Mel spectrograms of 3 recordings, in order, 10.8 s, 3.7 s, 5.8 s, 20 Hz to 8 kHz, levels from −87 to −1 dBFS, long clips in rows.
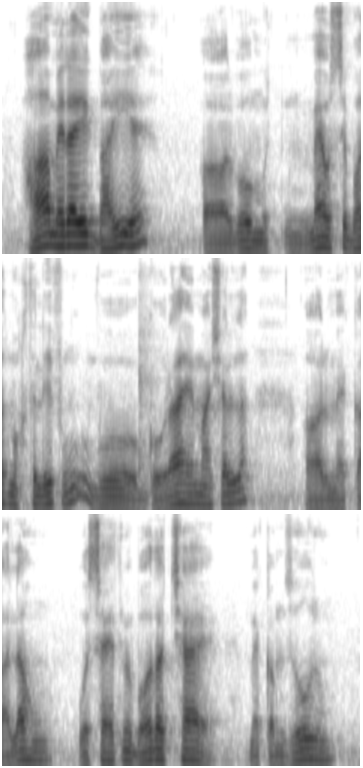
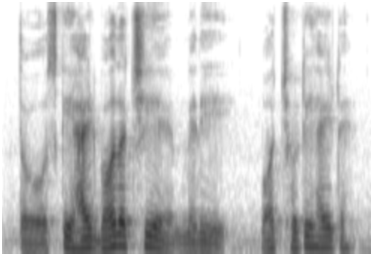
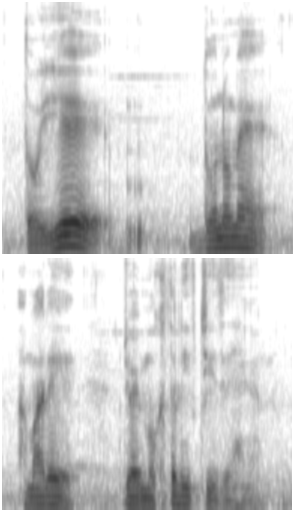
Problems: none marked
